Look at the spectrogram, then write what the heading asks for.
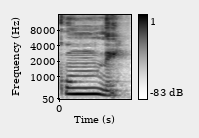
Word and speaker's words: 국내: like I keep repeating, it's not like an M, it's more like N. So here it's like a 국내. It sounds a little bit like that because, you know, Korean, they like when pronunciation is smooth. So it will sound like we are cutting veggies if we would say like 국내. So it will sound very like split. Yes, exactly. So it's pronounced more like 국내.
